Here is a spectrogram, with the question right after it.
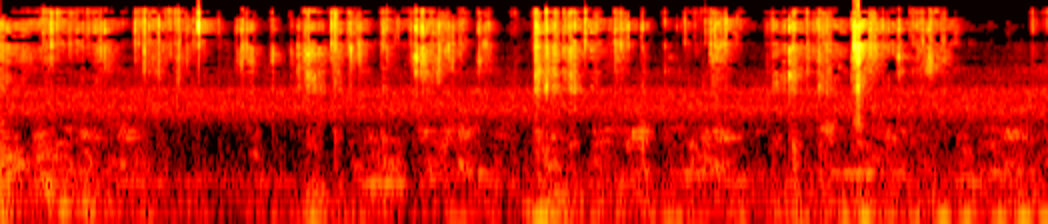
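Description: A small knife blade cuts into and crumbles the edge of a hand-size solid white soap bar. The result is a steady run of quiet, dry crunches and crisp scraping ticks, mostly bright and high with little low end, plus a few sharper snaps along the way.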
